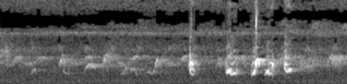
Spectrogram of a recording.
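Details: Bulbul singing as a lure for wild birds, with soft faint warbles first, then a loud burst of quick, bright, bubbling notes in the last second and a half.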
